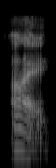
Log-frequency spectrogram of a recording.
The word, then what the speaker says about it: Aille: It's pronounced I, but it's spelled Aille.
